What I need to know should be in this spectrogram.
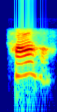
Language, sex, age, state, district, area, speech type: Odia, female, 60+, Odisha, Boudh, rural, conversation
